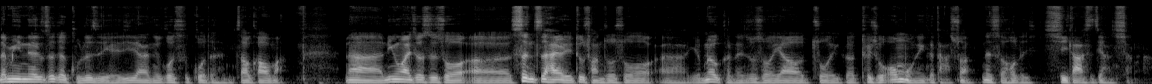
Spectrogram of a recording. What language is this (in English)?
Chinese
